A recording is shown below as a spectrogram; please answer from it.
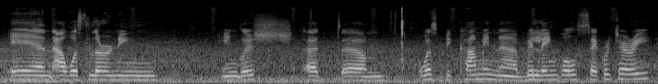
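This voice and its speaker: A woman's voice: medium pitch, little pitch movement, unhurried, background noise. A woman from Honduras, a native Spanish speaker with a Honduran accent, giving a personal interview account.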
